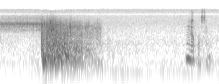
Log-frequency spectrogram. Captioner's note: golpes de arma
